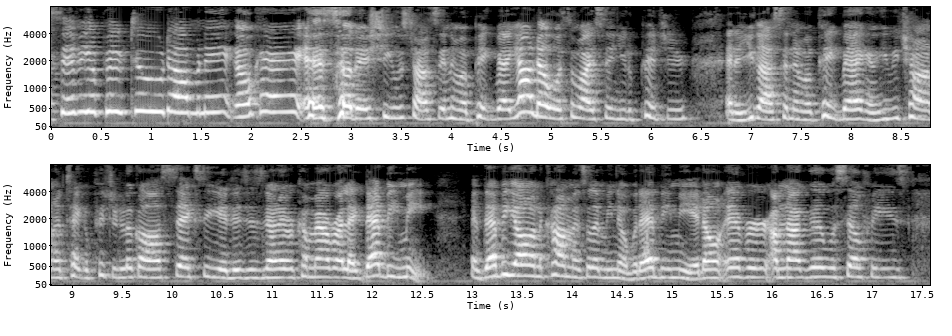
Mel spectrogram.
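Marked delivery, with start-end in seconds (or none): 0.0-2.5 very high, playful, teasing put-on voice. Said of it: "I was like".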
